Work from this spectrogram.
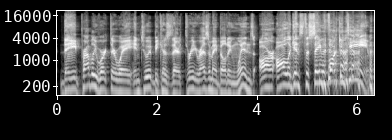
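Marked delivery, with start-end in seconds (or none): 3.6-6.3 exasperated rant climbing high; upset. Real, not acted. Fan venting about losing to one team, upset. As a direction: let the frustration rise to the last word. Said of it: "judging by your upsetness".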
